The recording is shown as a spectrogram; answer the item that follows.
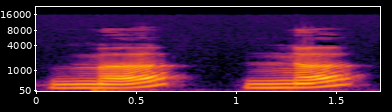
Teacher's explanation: il y a blocage de l'air au moyen de la pointe de la langue derrière les incisives supérieures aussi appelle-t-on cette occlusive une occlusive appicodentale vous vous souvenez que · dans le cas de l'occlusive me il y a blocage de l'air au niveau des deux lèvres aussi appelle-t-on cette occlusive une occlusive bilabiale dans le cas de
